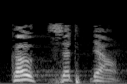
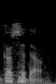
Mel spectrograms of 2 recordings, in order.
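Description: First: Loud, slow and firm; exasperated order. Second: Said in the usual way. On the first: Retold or imitated. Pastor sending the weeping woman back to her seat, loud and slow. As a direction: spell out the dismissal word by word, fed up. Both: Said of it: "I had enough".

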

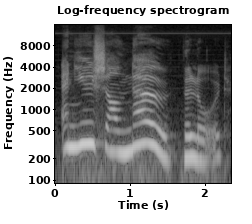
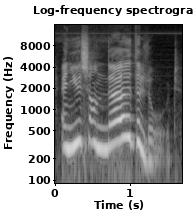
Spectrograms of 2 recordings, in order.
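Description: First: Slow, measured repeat; slow echo. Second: Louder, higher proclamation; proclaimed. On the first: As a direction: let the words sink in slowly. Verse repeated slowly. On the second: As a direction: ring it out to the room. Preacher proclaims the verse. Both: Acted.

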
